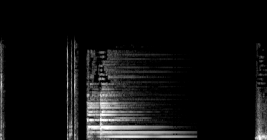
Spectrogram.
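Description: Subscribe-button intro sound effect: a few quick clicks, then a single bright bell ding that rings out and fades over about a second and a half, with another short click near the end.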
